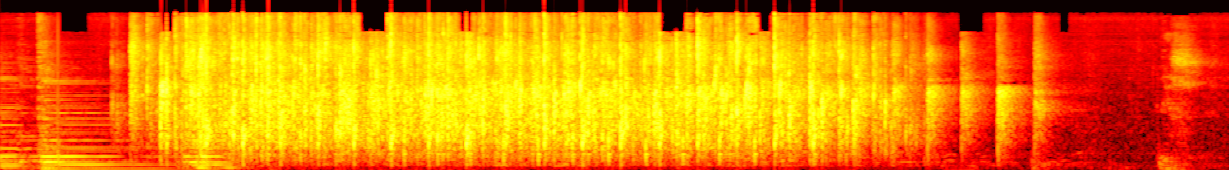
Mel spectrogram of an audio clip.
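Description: Loud crowd applause after a song at a centenary recital, dense clapping starting as the final guitar notes ring out, then thinning into scattered claps and dying away.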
